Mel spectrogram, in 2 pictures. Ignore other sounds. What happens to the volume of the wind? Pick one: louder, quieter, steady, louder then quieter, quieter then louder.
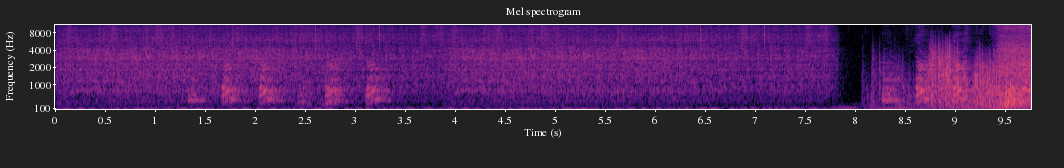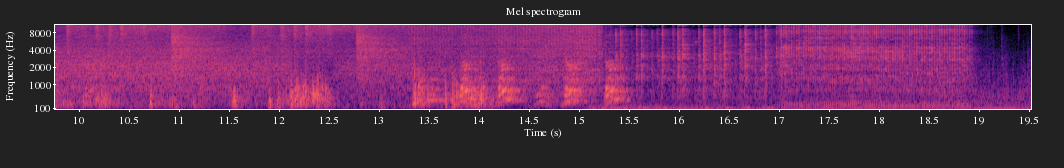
quieter.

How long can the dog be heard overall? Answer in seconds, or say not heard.
6 s.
